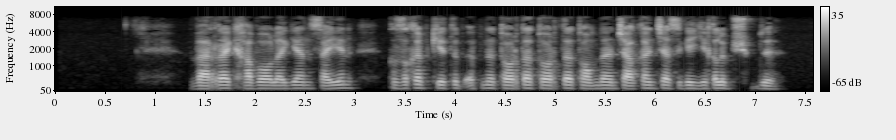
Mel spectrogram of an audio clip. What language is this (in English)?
Uzbek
